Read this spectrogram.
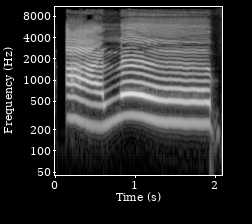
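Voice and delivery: high, loud, drawn-out preacher catchphrase, cut short; Brother Love. Retold or imitated. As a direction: launch a hammy preacher cry, high and loud. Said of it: "Fucking Brother Love".

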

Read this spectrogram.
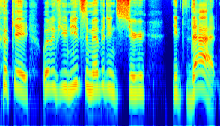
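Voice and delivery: high, laughing through the words; barely holding in hysterical giggles; hysterical laughter. Acted. NPC cracking up before the interrogators, laughing high. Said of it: "breaks out into, like, vaguely hysterical laughter".

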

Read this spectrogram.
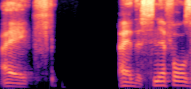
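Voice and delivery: stuffed-up nose from a lingering cold; blocked nose. Real, not acted. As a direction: talk through a plugged nose. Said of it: "It's still plugging my nose".

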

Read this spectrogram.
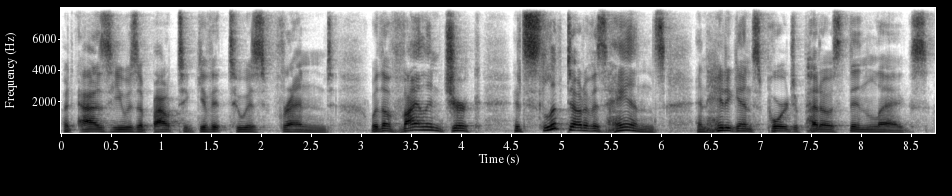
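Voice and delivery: ordinary delivery

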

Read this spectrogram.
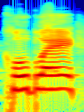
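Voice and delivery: put-on slow, mangled French with an American accent; an American tourist fumbling a French order in an American accent. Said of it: "putting it in, like, an American accent".

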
